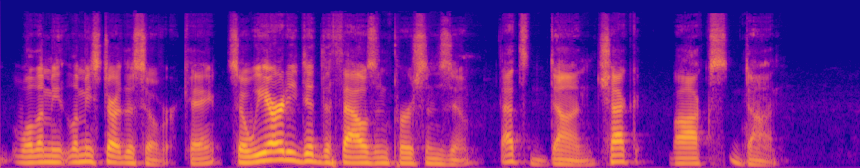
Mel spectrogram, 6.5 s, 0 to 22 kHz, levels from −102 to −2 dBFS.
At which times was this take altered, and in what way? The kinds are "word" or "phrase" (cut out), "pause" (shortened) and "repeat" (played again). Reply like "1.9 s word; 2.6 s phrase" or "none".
1.7 s pause; 3.6 s pause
